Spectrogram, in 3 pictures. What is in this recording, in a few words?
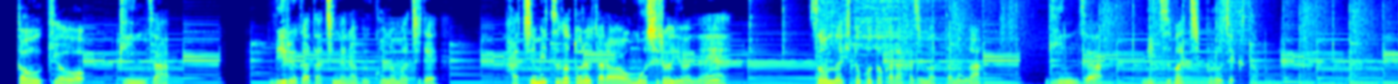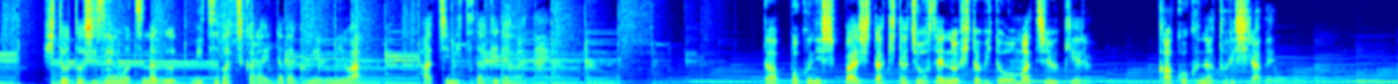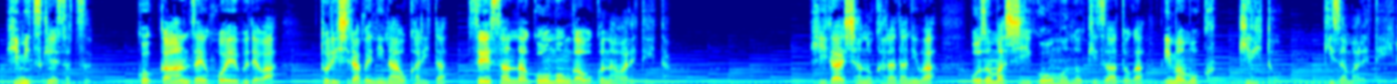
japanese documentaries; Japanese voice actor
